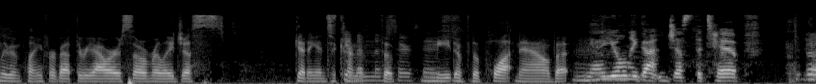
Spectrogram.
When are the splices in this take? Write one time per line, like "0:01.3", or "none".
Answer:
none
